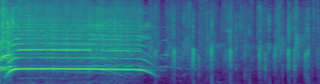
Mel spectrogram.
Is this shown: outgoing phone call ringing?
no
